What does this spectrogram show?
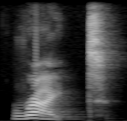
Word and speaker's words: write: Write. I will write a letter. Silent W.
